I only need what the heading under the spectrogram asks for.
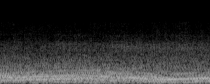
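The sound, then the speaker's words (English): Steady engine drone of a car driving fast, a continuous low hum that dips slightly in pitch partway through, with no voices over it. “That's why I'm driving so fast.”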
